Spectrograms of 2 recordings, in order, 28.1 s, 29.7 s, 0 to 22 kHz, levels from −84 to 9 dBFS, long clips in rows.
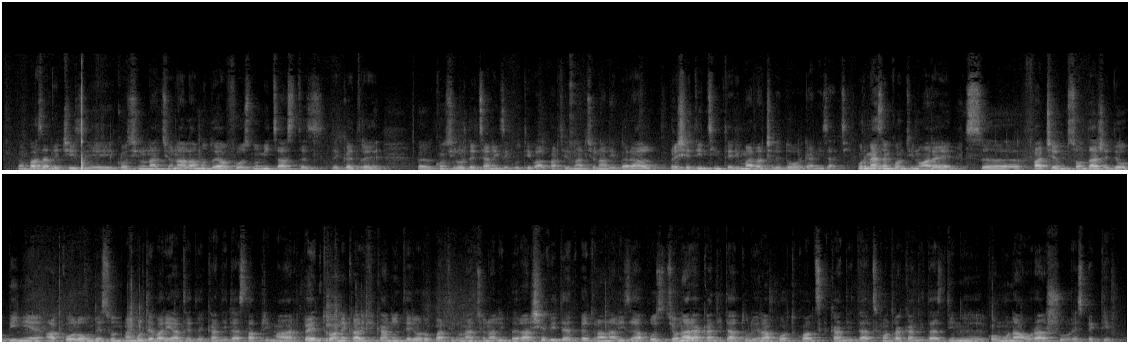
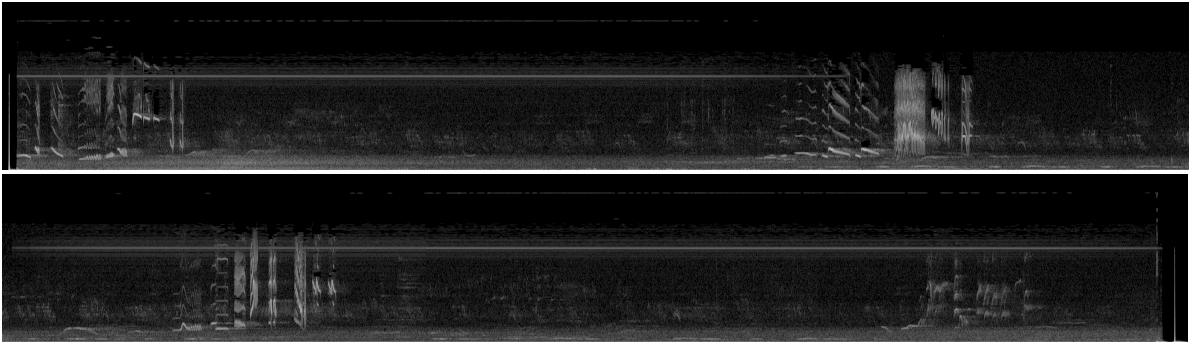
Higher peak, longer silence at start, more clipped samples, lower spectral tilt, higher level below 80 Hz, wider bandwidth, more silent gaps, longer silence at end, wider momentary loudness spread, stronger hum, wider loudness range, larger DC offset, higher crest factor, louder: about the same, -2 dBFS vs -2 dBFS; about the same, 0.2 s vs 0.1 s; neither; first, -5.5 dB/octave vs -1.5 dB/octave; second, -76 dBFS vs -40 dBFS; second, 15 kHz vs over 20 kHz; neither; about the same, 0.05 s vs 0 s; second, 8 LU vs 19 LU; neither; second, 4 LU vs 17 LU; neither; second, 26 dB vs 32 dB; first, -29 LUFS vs -32 LUFS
